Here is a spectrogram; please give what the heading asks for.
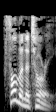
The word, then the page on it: fulminatory: British English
